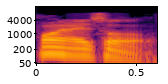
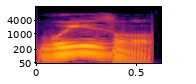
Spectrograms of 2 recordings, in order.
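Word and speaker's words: Weisel: first series featured Frank wiisel Hacker's political advisor the first syllable of his surname is pronounced wise but Sir Humphrey and Bernard persistently call him weasel wisel does not appear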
